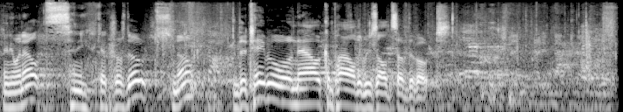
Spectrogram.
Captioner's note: speaking French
